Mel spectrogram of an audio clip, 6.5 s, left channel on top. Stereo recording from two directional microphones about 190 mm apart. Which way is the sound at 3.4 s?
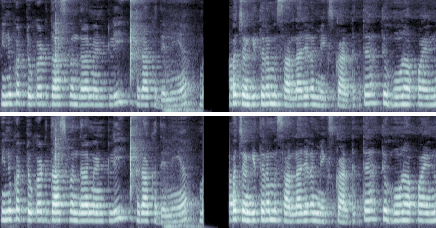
10° right (ahead or behind).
